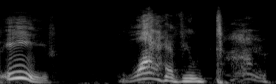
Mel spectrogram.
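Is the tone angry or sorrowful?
sorrowful. It is said in a pained, sorrowful tone.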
